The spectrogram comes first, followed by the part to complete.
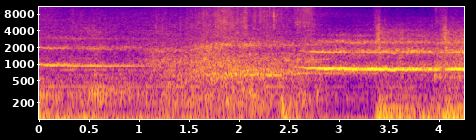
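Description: Car tyres squealing as a minivan brakes and turns in: a high steady squeal that drops a little in pitch about halfway through and holds, over a deep low rumble.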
